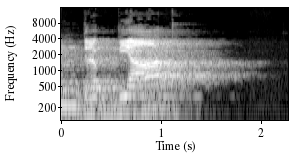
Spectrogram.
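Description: A man chanting a Sanskrit sutra in a sing-song recitation, holding steady notes, his voice trailing away in the second half.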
